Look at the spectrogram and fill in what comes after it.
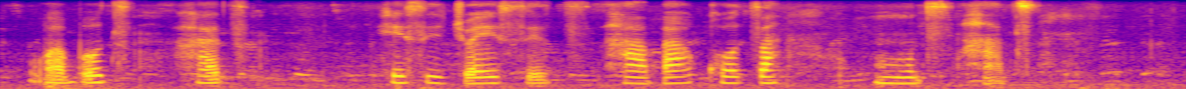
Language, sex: Tswana, female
